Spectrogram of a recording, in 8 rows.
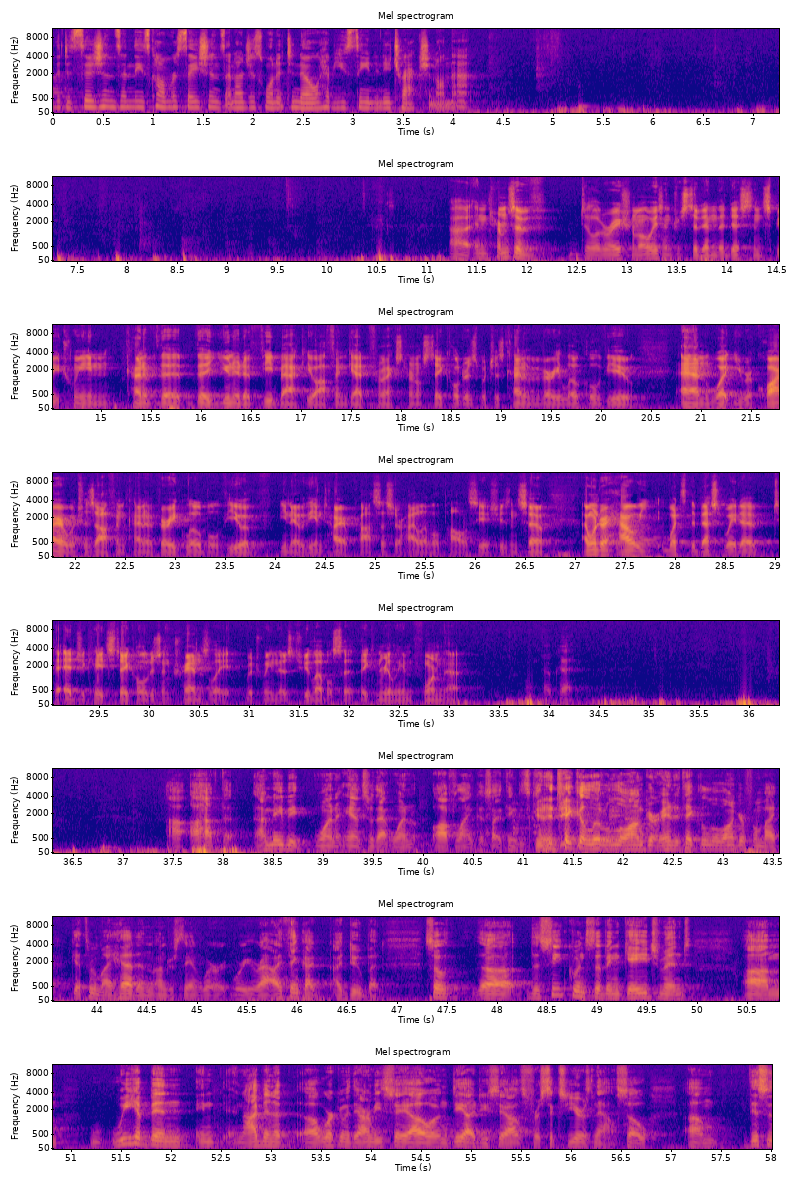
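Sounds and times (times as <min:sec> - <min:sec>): low hum: 0:04.2 - 0:13.1, 0:33.0 - 0:38.6
dull low thumps: 0:04.4 - 0:11.5, 0:33.1 - 0:38.4.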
